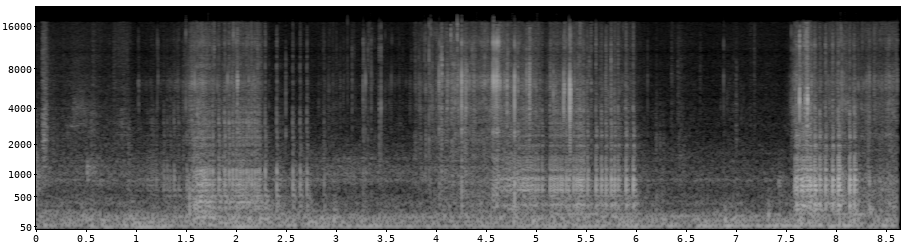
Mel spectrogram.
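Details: 2011 Chevy Malibu: dry, grating wooden-door-like creaks in bursts whenever the steering wheel is turned left or right; owner suspects the inner tie rod, not confirmed.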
